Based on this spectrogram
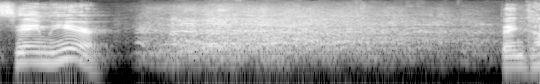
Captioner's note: laughter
